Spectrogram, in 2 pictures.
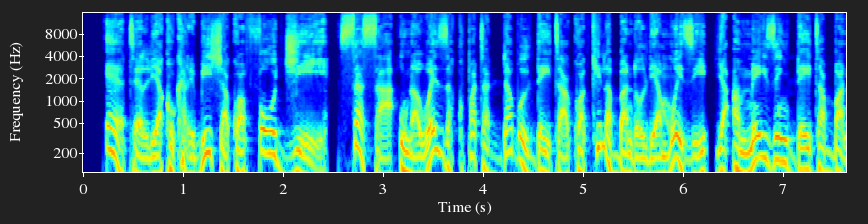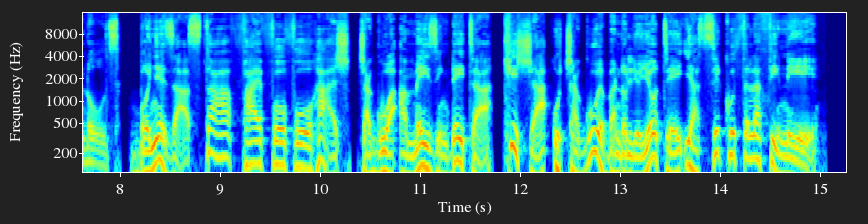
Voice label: Swahili IVR

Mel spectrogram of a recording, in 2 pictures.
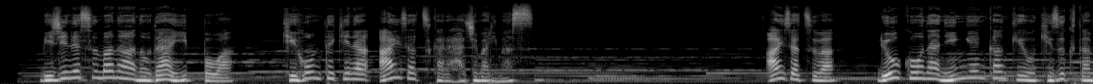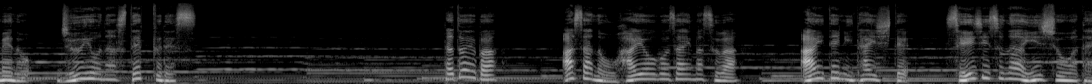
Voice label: japanese e-learning

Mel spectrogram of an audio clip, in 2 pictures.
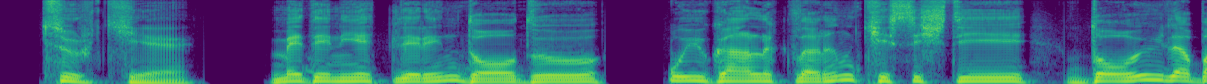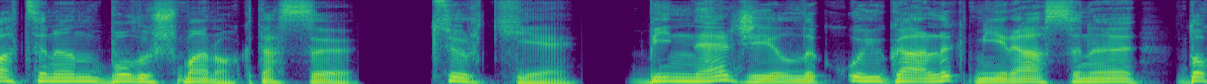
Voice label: turkish narration

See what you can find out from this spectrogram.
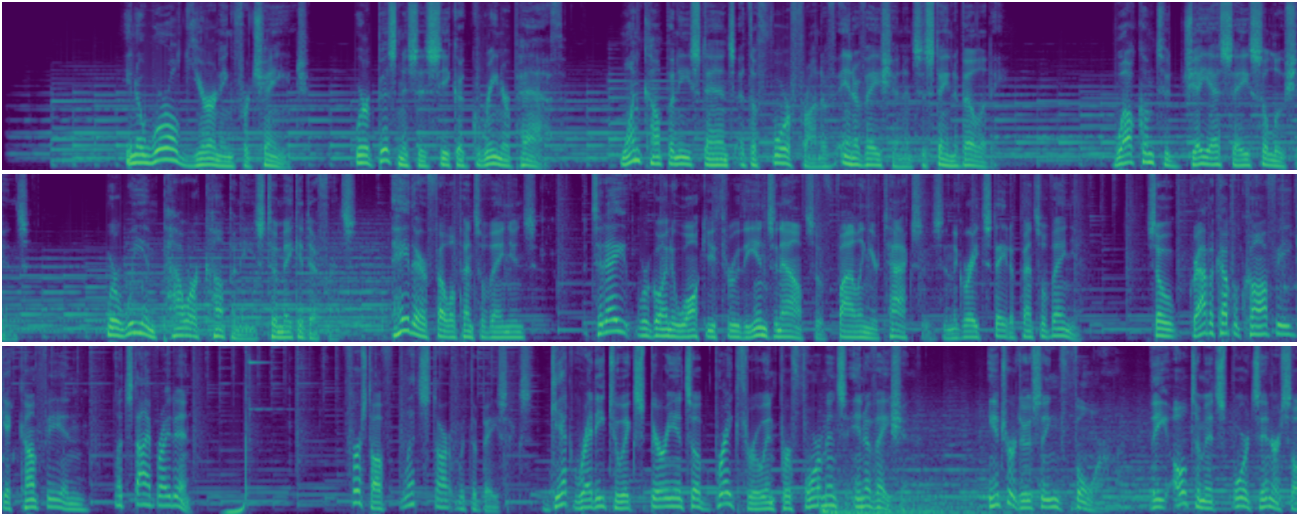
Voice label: english american corporate videos

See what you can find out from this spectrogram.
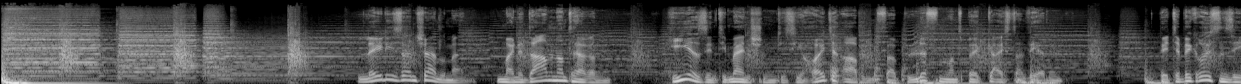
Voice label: german announcements

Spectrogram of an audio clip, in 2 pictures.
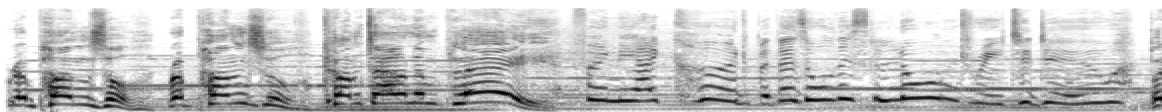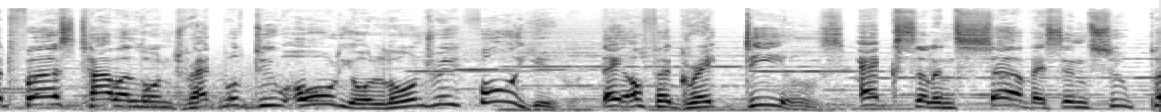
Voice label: english british; Anglais (britannique); Royaume-Uni

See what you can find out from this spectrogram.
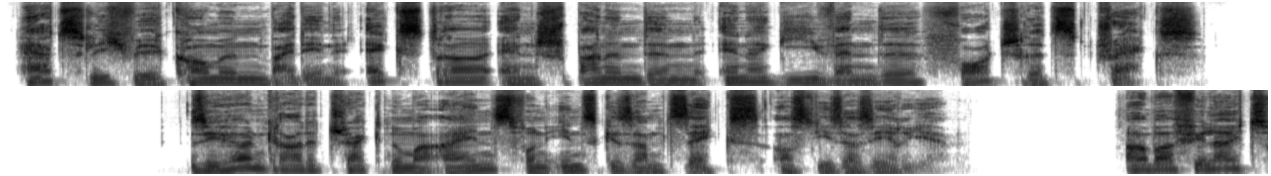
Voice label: german podcasts; Deutschsprecher aus Berlin

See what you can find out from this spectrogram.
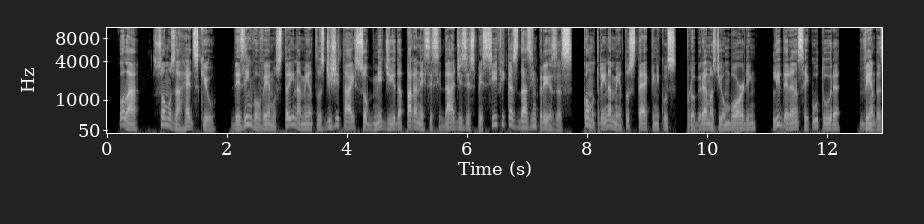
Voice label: portuguese brazilian e-learning

